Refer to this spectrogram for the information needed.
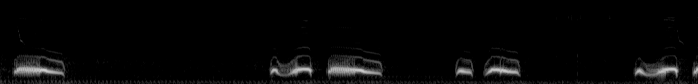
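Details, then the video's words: Spotted dove kept as a trapping decoy, cooing irregularly: a lone long coo, a long silence, then several two-part phrases of a quick wavy note and a sustained coo. "เสียง นกต่อ นกเขาใหญ่"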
